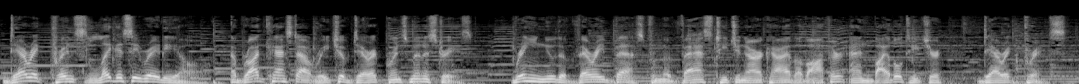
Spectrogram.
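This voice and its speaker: A man reading a scripted radio show introduction in an announcer's delivery. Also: fairly low pitch. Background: guitar music.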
